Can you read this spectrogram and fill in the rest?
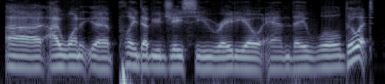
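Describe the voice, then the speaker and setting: A man chatting casually as a podcast guest, explaining things in a conversational, halting way. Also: on the low side, little pitch movement, dry recording, clean studio sound. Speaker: podcast guest, radio play writer. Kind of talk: casual interview chat.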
